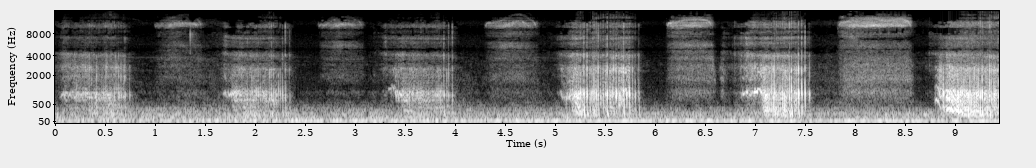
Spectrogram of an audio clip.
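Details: Baby: soft, rhythmic snoring with a snorting, rattly quality on each breath, about 34 breaths a minute, over steady low room hum; snoring.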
